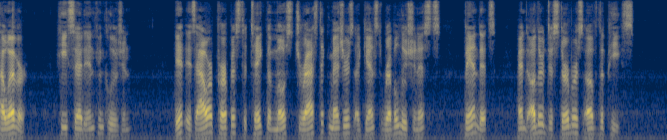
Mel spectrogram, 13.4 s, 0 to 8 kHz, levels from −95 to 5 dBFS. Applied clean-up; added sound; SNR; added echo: none; none; none; none.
